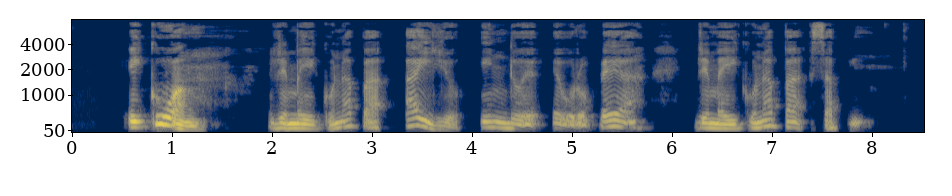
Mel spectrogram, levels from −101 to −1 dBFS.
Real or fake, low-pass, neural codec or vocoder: fake; 7.2 kHz; vocoder, 44.1 kHz, 80 mel bands, Vocos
